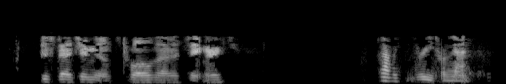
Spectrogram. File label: Fire Dispatch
